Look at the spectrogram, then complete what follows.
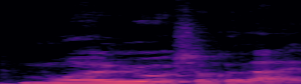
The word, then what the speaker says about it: Moelleux au chocolat: But the cool thing is I think a lot of people are scared about making Moelleux au chocolat.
